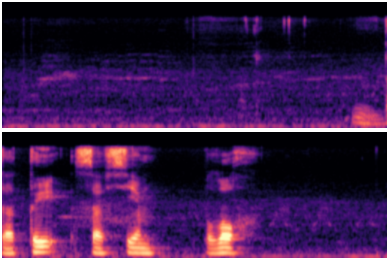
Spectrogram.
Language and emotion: Russian, neutral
